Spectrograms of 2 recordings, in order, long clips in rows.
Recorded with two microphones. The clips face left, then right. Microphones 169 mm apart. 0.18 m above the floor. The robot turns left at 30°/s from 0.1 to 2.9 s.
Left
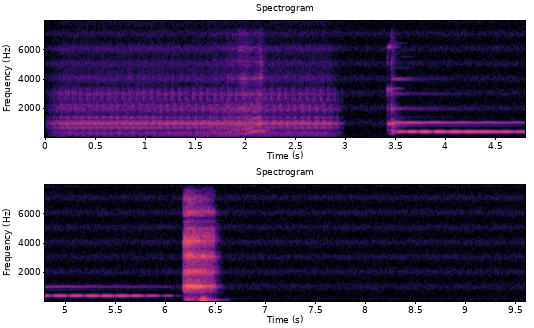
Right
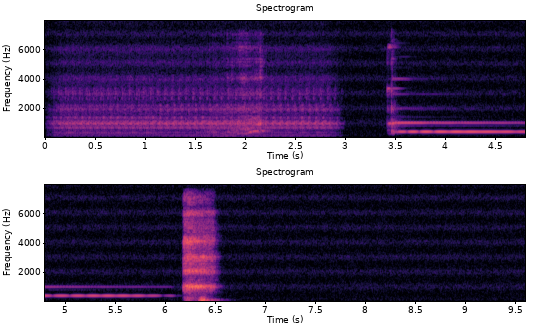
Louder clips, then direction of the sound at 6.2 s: Even; 15° right (ahead or behind).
